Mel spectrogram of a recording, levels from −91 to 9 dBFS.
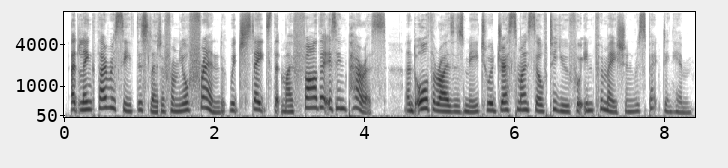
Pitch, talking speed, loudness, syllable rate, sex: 225 Hz, 205 wpm, -19 LUFS, 5.6 syllables/s, female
